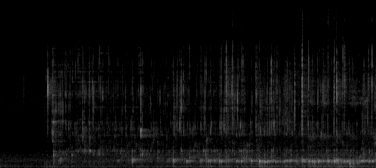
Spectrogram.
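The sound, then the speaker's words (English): After a brief quiet moment, tea starts pouring into a cup: a steady splashing trickle that grows fuller and louder as the cup fills. No one speaks. “Now, I do enjoy the sound of the tea pour.”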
